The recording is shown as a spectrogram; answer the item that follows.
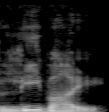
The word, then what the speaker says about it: Levi: called the tribe of Levi but um a more accurate pronunciation is uh most probably lewe lewe the w the VAV is more a w a w sound and not a v sound and it's a t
